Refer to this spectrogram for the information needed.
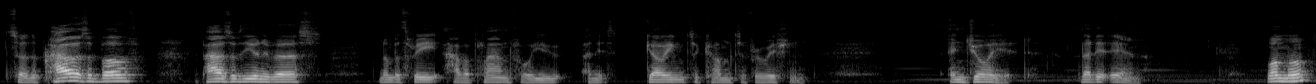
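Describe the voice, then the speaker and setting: Guy doing a psychic card reading, lowish voice, talks right to you, repeats himself for emphasis. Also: a little slow, long pauses, darkish tone, faint music behind. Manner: repeats phrases for emphasis, addresses listener directly. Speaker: psychic medium, card reader, host. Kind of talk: tarot reading addressed to viewers. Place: at home.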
